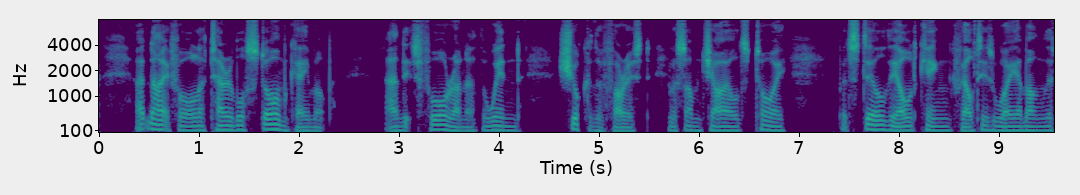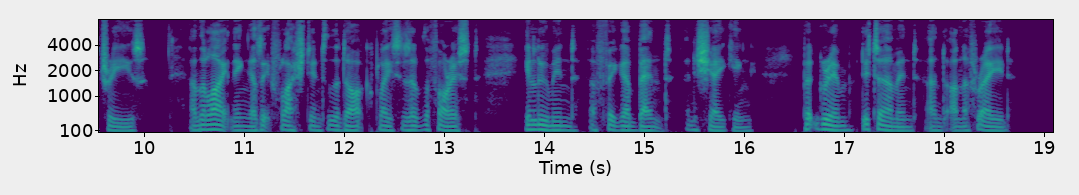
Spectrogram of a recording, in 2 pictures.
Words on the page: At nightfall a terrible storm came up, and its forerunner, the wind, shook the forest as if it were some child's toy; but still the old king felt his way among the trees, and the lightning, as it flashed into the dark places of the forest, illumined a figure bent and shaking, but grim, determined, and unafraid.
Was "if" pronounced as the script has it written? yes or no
no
